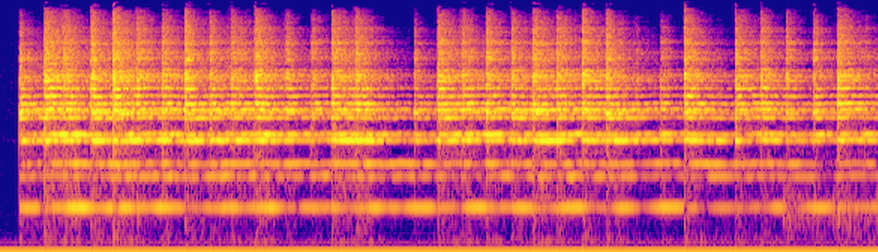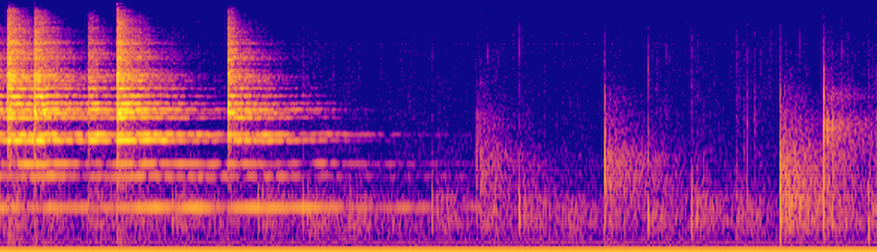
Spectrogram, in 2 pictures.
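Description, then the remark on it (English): A large bell at the great doors of a king's palace clangs repeatedly with rich, sustained harmonic ringing for about twelve seconds, then fades into a series of sharp, echoing knocks or footsteps. “He's reached the great doors, and he's going to ring the bell.”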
